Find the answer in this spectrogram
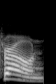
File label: "thrown", female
